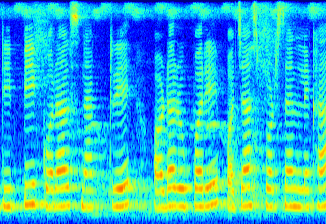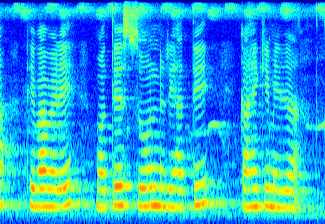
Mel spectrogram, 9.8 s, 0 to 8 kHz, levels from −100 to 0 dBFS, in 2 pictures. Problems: none marked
